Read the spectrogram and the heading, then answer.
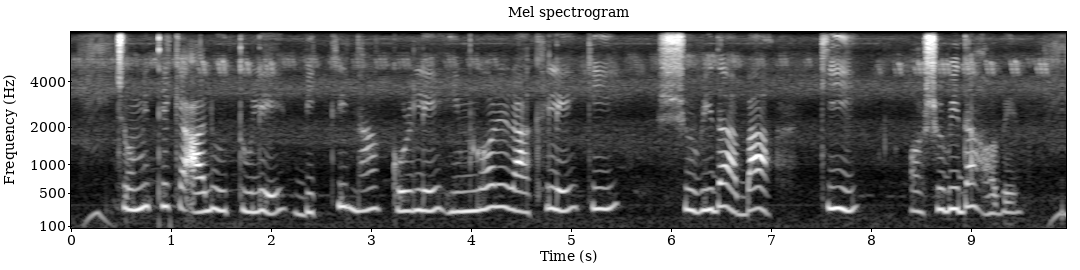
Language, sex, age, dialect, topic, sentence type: Bengali, female, 18-24, Rajbangshi, agriculture, question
